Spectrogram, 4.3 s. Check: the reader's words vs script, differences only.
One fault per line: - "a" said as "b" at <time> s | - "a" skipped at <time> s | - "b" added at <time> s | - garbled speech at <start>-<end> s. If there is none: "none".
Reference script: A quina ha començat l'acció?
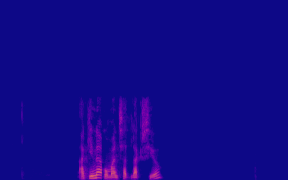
none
